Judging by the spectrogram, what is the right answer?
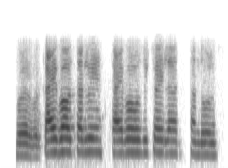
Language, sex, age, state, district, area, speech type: Marathi, male, 30-45, Maharashtra, Nanded, rural, conversation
